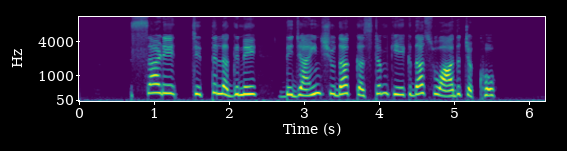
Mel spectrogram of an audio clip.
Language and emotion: Dogri, fearful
